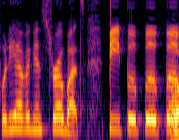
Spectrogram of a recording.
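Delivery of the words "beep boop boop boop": robot voice. Pretend. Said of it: "commit to the robot life".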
